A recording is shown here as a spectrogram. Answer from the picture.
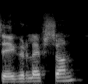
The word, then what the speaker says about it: Sigurleifsson: So my last name is pronounced Sigurleifsson, but I can promise you, you're not the first person to skip it.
